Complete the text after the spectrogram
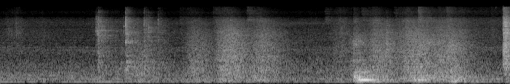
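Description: A metal pot clanks and scrapes against a hard floor.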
